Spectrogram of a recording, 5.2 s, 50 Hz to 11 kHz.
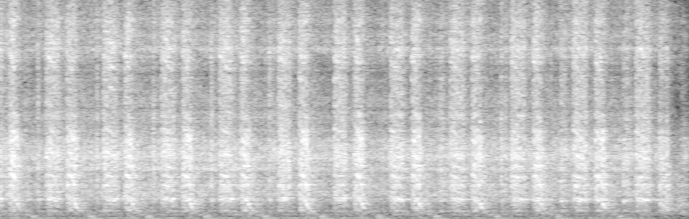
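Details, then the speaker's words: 2017 Suzuki DR-Z400 that won't run, cranking on full choke with clutch held: sluggish starter grinding about two strokes a second with no firing; cranks slowly, no apparent fuel reaching combustion chamber, won't start. "doesn't seem like there's any fuel that's been pouring into the combustion chamber not cranking very fast either"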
